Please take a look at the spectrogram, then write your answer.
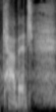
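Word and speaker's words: CABG: And fun fact, it's incredibly pronounced in hospitals as cabbage.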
